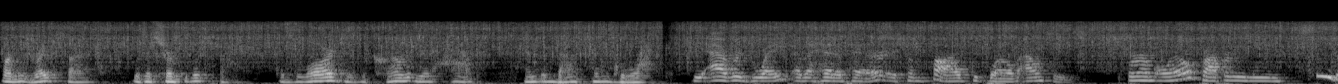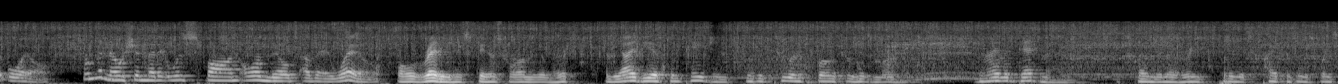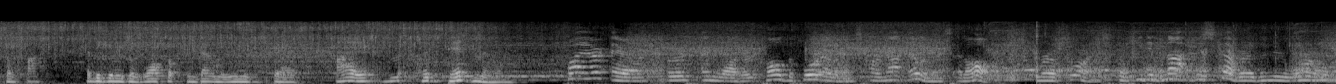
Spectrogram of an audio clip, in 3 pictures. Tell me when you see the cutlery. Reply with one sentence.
The cutlery can't be heard in this clip.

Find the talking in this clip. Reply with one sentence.
You can hear the talking from 0.0 to 40.0 s.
